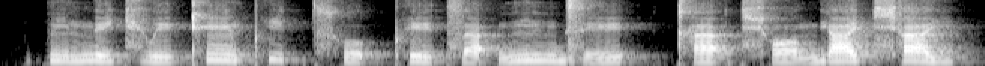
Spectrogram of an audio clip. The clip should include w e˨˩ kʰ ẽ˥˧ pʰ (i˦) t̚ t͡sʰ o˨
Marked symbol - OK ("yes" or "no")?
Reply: yes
